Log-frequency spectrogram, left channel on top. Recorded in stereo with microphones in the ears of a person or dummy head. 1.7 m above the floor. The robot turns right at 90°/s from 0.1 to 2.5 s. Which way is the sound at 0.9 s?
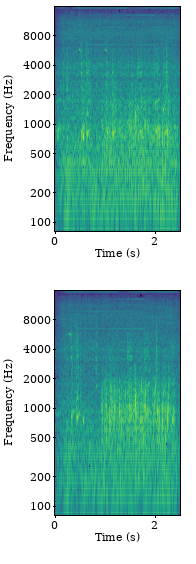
155° right.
